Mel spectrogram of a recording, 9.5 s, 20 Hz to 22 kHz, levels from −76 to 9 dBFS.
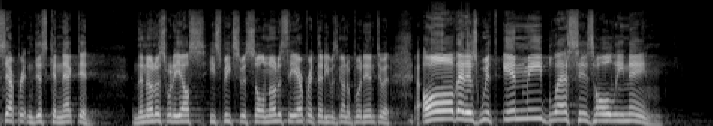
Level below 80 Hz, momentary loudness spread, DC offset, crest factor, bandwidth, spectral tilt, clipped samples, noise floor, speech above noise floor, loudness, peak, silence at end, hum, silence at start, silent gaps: -60 dBFS; 13 LU; under 0.1%; 16 dB; 17.5 kHz; -3 dB/octave; under 0.1%; -63 dBFS; 47 dB; -15 LUFS; 0 dBFS; 0.7 s; none; 0 s; none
